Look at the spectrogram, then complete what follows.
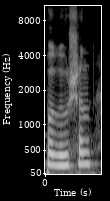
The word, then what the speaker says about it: pollution: или сильное загрязнение слово pollution используется в значении загрязнение читается именно так ударение на второй слог соответственно можем образовать прилагательное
